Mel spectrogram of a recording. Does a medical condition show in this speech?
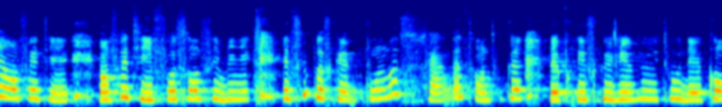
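Yes: cerebral palsy; from birth, uses wheelchair.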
